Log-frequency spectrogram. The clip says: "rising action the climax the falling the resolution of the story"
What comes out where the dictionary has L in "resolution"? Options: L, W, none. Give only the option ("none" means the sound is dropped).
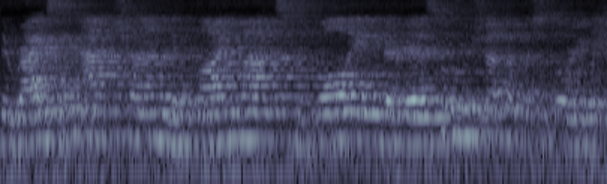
none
